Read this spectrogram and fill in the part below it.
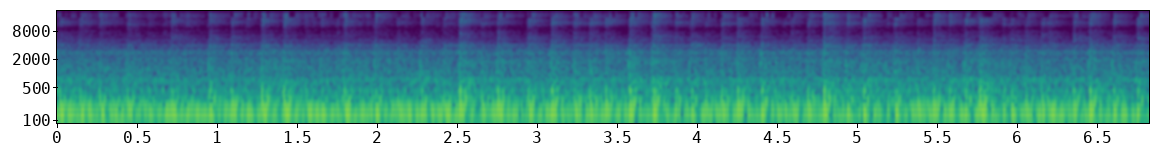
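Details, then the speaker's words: Yamaha RX-King two-stroke after replacing a rattling piston with a Riko piston: steady buzz through part-throttle blips with no clatter from the block. The engine block noise is gone. "Dia halus ya bosku. Jadi untuk suaranya juga dia halus, tiga sedikit tadi halus juga ya."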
